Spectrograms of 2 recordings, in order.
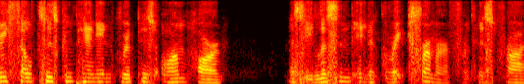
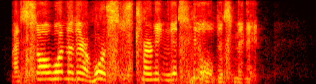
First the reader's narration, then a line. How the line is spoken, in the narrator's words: he cried aloud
